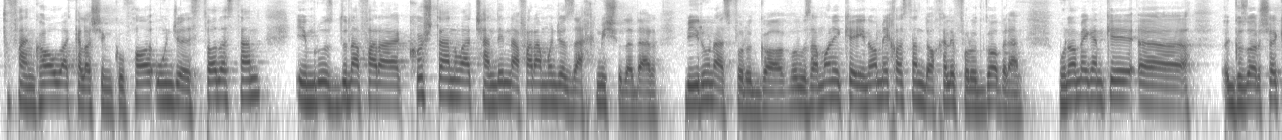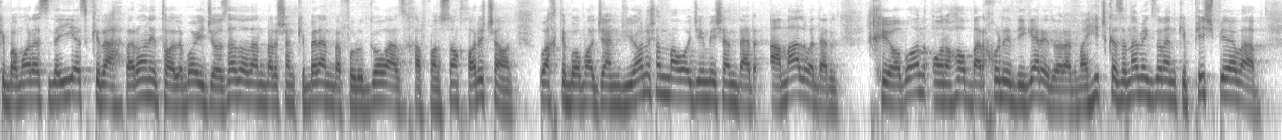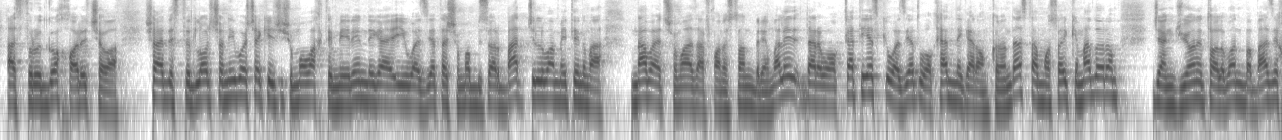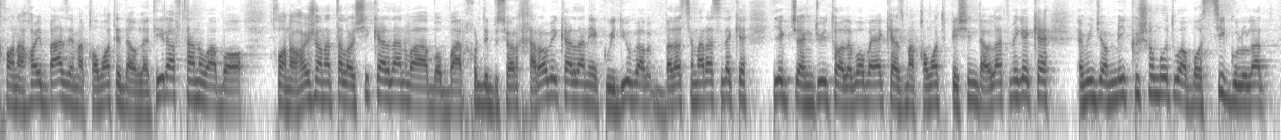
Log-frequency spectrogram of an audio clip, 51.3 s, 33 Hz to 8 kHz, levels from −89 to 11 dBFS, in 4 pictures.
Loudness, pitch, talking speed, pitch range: -27 LUFS, 150 Hz, 190 wpm, 135-165 Hz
